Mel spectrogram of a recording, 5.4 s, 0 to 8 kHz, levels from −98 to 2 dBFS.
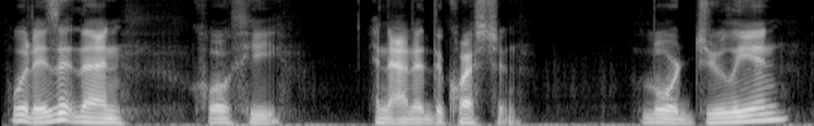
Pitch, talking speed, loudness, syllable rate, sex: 110 Hz, 135 wpm, -20 LUFS, 4.2 syllables/s, male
